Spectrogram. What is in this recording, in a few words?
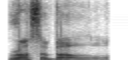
"rosebowl", British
